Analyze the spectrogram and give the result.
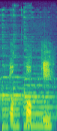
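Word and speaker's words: tteokbokki: Doboki. Thank you for the pronunciation there, bub.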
